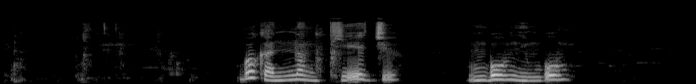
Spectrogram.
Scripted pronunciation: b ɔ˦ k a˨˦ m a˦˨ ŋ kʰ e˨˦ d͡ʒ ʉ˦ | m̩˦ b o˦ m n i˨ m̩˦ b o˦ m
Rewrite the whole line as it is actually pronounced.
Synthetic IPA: b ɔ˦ k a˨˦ n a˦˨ ŋ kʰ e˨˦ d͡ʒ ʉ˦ | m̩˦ b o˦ m n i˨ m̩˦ b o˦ m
